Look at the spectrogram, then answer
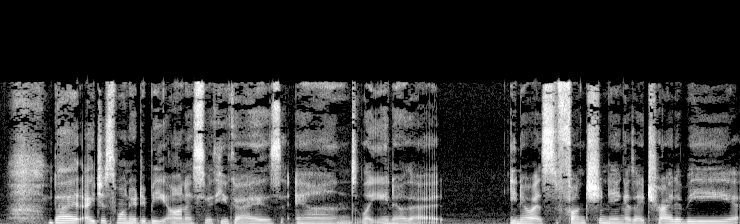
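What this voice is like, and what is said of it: Hoarse voice after crying. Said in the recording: “My voice is a little hoarse because I cried so much”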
